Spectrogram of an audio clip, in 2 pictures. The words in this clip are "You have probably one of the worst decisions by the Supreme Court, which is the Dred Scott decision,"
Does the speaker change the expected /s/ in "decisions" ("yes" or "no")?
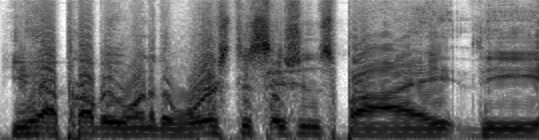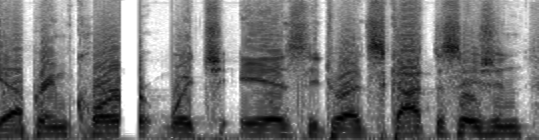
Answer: no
